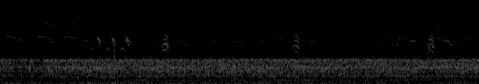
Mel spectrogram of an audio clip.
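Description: Several small birds chirping and twittering, many short high notes scattered throughout, over a steady low background hiss.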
